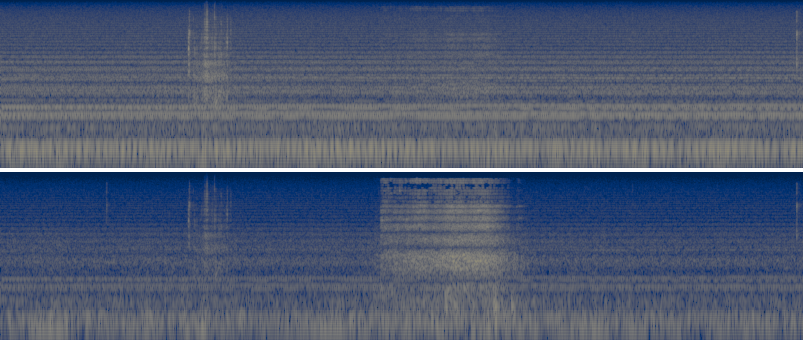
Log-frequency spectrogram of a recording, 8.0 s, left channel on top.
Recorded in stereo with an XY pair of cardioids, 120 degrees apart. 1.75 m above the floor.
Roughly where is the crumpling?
Ahead left.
